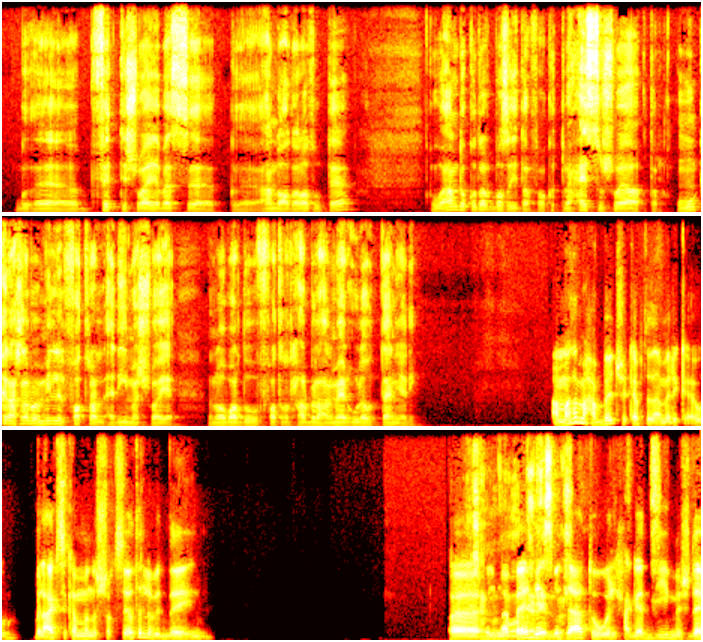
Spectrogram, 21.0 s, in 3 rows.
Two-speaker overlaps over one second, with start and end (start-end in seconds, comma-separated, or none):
18.6-19.8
